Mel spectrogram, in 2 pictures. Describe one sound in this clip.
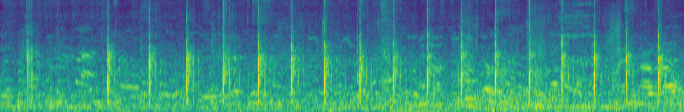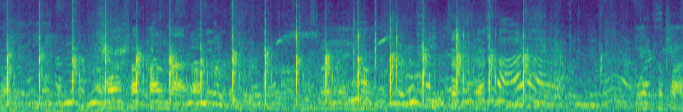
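People clap their hands in a steady rhythm outdoors.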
